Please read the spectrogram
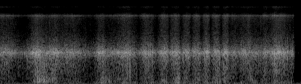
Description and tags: Plastic Bag
wrapping, bag, plastic-bag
